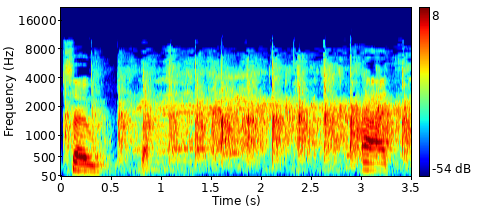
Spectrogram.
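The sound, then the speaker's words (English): An audience applauds in a steady, dense patter of clapping that runs the whole time, with a voice speaking over it at the start and again near the end. “I need nor require nor enjoy any applause.”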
